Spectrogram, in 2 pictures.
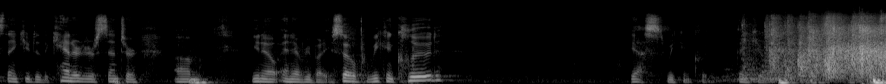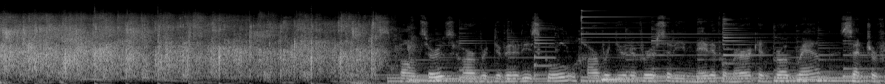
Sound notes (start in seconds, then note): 9.8 applause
